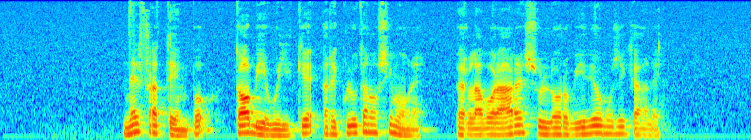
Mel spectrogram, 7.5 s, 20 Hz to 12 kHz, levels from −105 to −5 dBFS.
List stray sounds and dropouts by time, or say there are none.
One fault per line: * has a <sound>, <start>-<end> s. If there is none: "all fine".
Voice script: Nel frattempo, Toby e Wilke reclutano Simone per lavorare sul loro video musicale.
all fine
